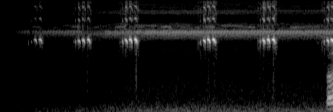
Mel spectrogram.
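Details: Fall field cricket singing in the fall: short, high, bright chirps of two or three pulses each, spaced about half a second apart over a faint low background rumble.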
